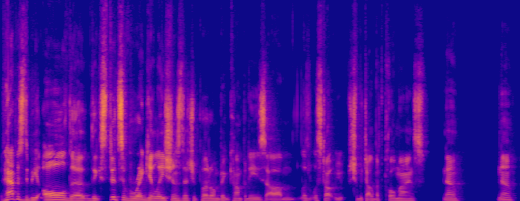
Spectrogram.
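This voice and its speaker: A man's voice: medium pitch, normal speed. Casual man reacting to videos.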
